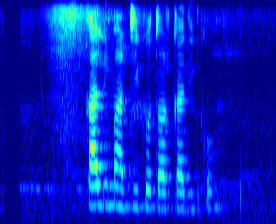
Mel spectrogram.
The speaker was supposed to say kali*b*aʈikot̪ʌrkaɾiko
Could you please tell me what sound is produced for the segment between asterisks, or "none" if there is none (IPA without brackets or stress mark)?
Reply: m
